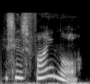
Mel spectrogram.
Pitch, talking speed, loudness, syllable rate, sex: 295 Hz, 200 wpm, -14 LUFS, 5.2 syllables/s, female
